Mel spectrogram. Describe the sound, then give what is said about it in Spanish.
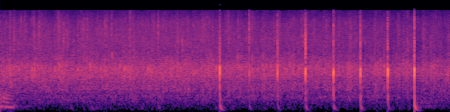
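An audience applauds for the Lord with a steady wash of many hands clapping, then a few sharp, louder claps land in an even rhythm over the last three seconds. “Entonces, damos un aplauso al Señor.”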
